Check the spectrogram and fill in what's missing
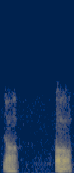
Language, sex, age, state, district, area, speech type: Manipuri, male, 45-60, Manipur, Thoubal, rural, conversation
